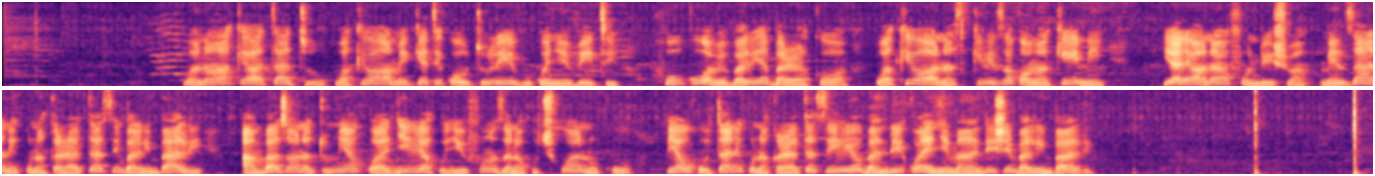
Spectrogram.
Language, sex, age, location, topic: Swahili, male, 25-35, Dar es Salaam, education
